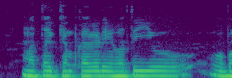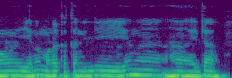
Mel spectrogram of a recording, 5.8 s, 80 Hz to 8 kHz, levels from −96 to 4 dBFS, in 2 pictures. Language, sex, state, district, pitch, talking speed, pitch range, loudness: Kannada, male, Karnataka, Shimoga, 135 Hz, 105 wpm, 135-140 Hz, -27 LUFS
